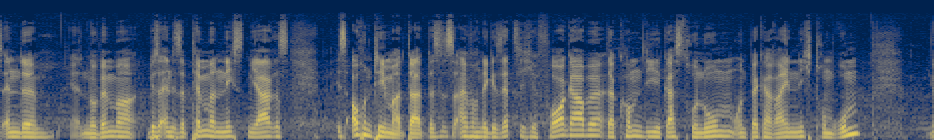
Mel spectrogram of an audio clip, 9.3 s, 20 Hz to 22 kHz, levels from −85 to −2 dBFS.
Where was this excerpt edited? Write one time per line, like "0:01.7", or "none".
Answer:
none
